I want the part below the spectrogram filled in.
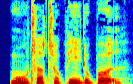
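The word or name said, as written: MOTORTORPEDOBÅD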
